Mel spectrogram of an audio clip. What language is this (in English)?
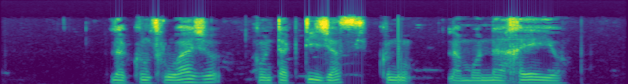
Esperanto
